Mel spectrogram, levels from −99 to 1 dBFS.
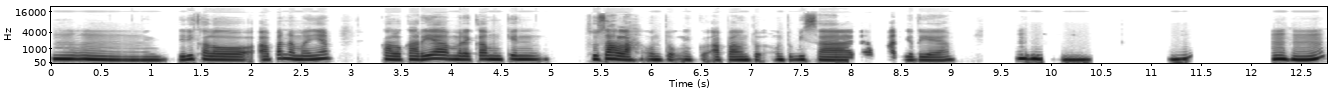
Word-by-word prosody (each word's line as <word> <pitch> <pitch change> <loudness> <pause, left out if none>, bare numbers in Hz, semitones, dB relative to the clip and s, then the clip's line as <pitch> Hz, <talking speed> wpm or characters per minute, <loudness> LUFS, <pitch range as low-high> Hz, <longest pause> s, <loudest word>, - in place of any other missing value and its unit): Mhm. 190 -6 +2
Jadi 185 +4 +2
kalau 190 -4 +1
apa 190 +7 -3
namanya, 225 +1 +2 0.5
kalau 200 -3 +1
karya 205 +4 +2 0.2
mereka 205 0 0
mungkin 210 0 +1 0.4
susah 220 +2 +4
lah 185 -1 +2 0.2
untuk 185 -1 0
untuk 180 -2 -7
apa, 175 +1 -4 0.4
untuk 185 -1 -1
bisa 175 -3 0
dapat 175 -1 -9
gitu 175 0 -3
ya? 165 0 -2 0.8
Mhm. 235 -2 +5 0.2
Mmm? 180 0 -2 1.7
Mhm? 205 -3 +6
195 Hz, 105 wpm, -21 LUFS, 180-215 Hz, 1.7 s, Mhm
